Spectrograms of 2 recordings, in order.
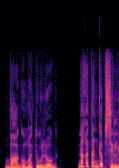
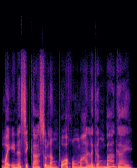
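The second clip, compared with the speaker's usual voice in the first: plain reading voice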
